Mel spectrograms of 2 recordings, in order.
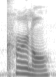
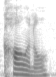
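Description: First: Said in the usual way. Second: Colonel said as spelled, COL-uh-nel; spelling pronunciation. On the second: Shown as a demonstration. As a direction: sound out the L in colonel. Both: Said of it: "which is spelled colonel".

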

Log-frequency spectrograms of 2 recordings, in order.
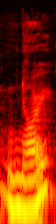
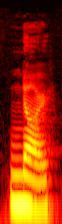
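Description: First: Said in the usual way. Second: NO said a touch louder, final; "no" with a flat, firm stop, nothing else. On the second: Retold or imitated. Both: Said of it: "just N O".

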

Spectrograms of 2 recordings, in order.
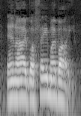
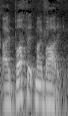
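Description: First: "buffet" misread as buff-AY, like the food table; "buffet" said buff-AY, the wrong way; mispronounced buffet. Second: Buffet said BUFF-it, rhyming with tough it; "buffet" said BUFF-it, a hard beat on the first syllable; "buffet" as BUFF-it, the verb for striking; buffet as in strike. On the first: Retold or imitated. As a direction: friend reads "buffet" as buff-AY, the all-you-can-eat kind. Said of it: "this mental picture of this really big guy". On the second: Shown as a demonstration. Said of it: "B U F F E T".

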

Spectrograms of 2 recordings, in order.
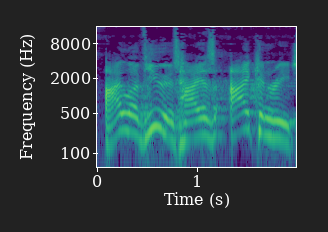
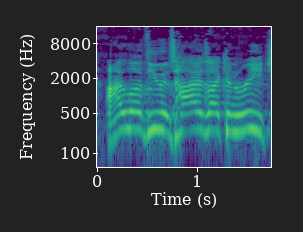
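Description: First: Lightly voiced big hare topping the little one. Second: Put-on high, childlike bunny voice; tiny hare boasting up high; little hare voice. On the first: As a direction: answer like a calm, bigger father hare. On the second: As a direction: sound small and eager, reaching up. Little hare speaks, then big.

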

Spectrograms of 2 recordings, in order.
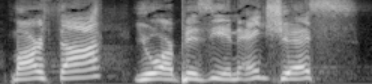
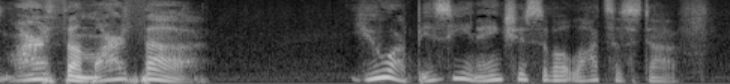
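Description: First: Louder, higher scolding Martha, stress on you; harsh tone. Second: Much softer, tender "Martha, Martha"; gentle rebuke. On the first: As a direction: read "Martha, you are busy and anxious" as a sharp rebuke. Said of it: "read it in a different tone". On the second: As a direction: say "Martha, Martha" as a loving gentle correction. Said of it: "It's a gentle rebuke". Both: Shown as a demonstration.

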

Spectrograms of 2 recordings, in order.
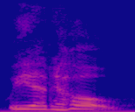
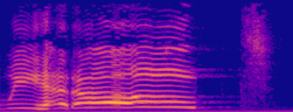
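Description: First: Much softer, falling away to almost nothing; hushed echo. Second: High, loud and drawn out, slow; loud, slow lament. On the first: Preacher echoing the line softly to the congregation. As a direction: let it die on the breath. Echo after a long pause. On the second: Preacher crying out to the congregation, loud and slow. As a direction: cry out the loss of hope to the church. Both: Acted.

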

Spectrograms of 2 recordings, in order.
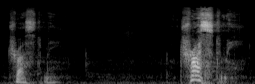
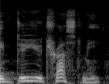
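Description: First: "Trust me" said as a firm command, no question in it. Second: "Do you trust me?" asked as a real question, ending on "me?". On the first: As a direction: tell them, don't ask, like a king. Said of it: "He gives it as a command". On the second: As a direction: ask it, as if waiting for an answer. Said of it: "he doesn't ask it as a question". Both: Shown as a demonstration.

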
